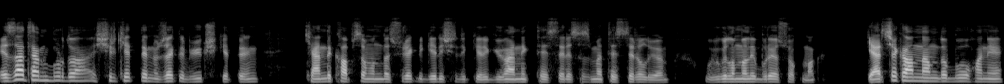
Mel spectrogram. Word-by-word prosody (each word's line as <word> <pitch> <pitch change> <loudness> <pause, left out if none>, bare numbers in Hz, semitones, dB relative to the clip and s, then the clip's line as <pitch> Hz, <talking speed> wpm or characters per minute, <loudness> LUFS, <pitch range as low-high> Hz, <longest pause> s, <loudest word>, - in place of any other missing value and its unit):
E, 155 - +4
zaten 205 -1 +6
burada 175 -3 -2
şirketlerin, 165 -1 -2
özellikle 145 +2 -1
büyük 140 +2 -4
şirketlerin 130 +1 -5 0.4
kendi 130 +3 +3
kapsamında 125 -4 0
sürekli 130 0 -4
geliştirdikleri 120 -1 -3
güvenlik 120 +1 0
testleri, 120 +1 -4
sızma 120 +1 -5
testleri 120 +1 -4
oluyor. 110 -2 -4 0.4
Uygulamayo 130 +2 -1
buraya 125 0 0
sokmak, - - -10 0.4
gerçek 180 +11 +6
anlamda 150 -4 +4
bu, 150 0 -2
hani, 130 -2 -1
130 Hz, 135 wpm, -24 LUFS, 120-150 Hz, 0.4 s, zaten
